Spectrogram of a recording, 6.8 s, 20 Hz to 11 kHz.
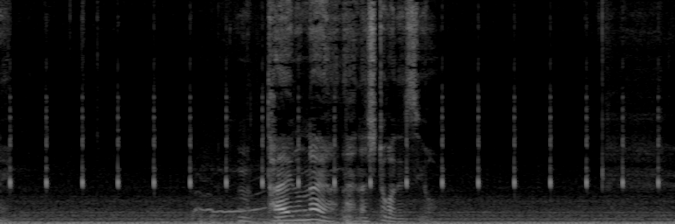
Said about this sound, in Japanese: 例えば車で今こうやって1人で移動していて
